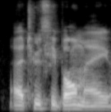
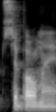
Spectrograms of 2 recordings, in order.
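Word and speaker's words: Tsubomi: in the form of Tusibome, or Sibome, actually, I always forget that the Japanese T is silent.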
